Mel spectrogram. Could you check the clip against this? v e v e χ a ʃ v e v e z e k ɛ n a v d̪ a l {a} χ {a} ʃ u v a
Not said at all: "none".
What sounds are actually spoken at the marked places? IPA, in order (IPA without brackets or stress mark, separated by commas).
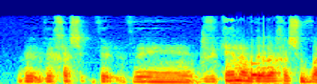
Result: a, a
